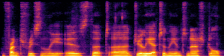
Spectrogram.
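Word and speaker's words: Juliett: recently is that uh Juliet in the international call sign alphabet is actually spelled with two T's it's spelled Juliet so that French speakers don't pronounce it as julier which I thought was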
